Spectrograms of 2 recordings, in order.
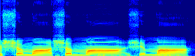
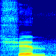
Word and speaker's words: Shin: It says over here, Shema is spelled out Sheen. Leonard Nimoy, Mr. Spock from Star Trek, used to call it Shin, not She.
